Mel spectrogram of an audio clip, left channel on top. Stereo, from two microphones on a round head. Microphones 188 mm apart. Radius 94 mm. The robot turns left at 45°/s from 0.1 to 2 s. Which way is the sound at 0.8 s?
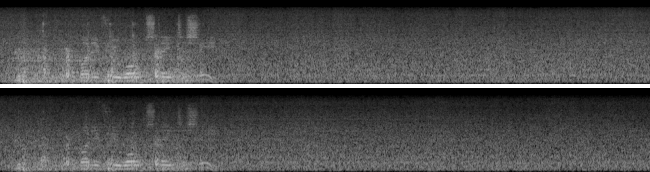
135° left.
